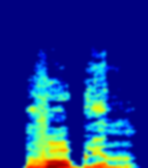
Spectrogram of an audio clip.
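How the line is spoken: Worried muttering. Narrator (Russian): озабоченно пробормотал Хусрулин

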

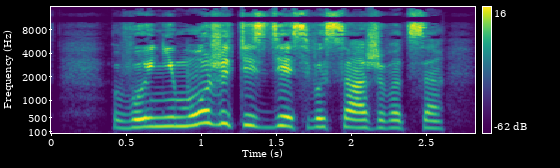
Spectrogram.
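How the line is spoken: Shouting. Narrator (Russian): закричал Дикеарх

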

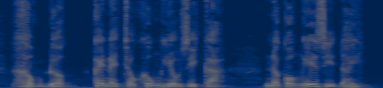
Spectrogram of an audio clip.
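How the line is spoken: Sighing woman. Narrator (Vietnamese): Lý lau mồ hôi, cô thở dài nói

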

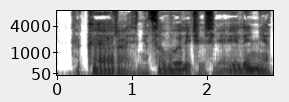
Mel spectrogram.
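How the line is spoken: Hoarse. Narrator (Russian): хрипло ответил Энда

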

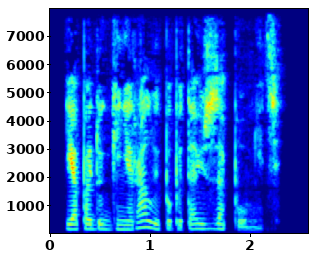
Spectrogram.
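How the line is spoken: Whispered. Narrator (Russian): Белка прошептала

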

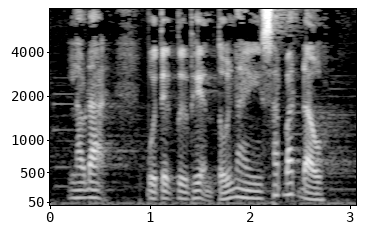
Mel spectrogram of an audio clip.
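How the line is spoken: Smiling, familiar. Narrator (Vietnamese): mỉm cười nói

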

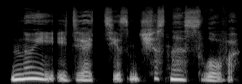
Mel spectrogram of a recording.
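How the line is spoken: Muttering under breath. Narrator (Russian): пробормотала она себе под нос

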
